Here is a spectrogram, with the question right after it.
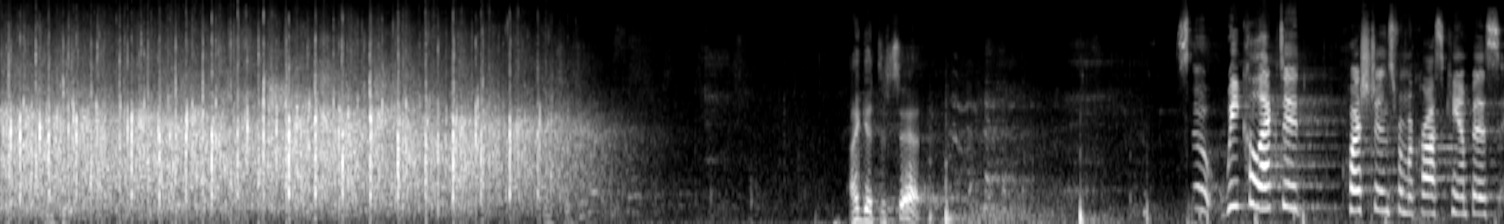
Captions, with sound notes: (faintly speaking) I get to sit. (audience laughing) - So we collected questions from across campus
